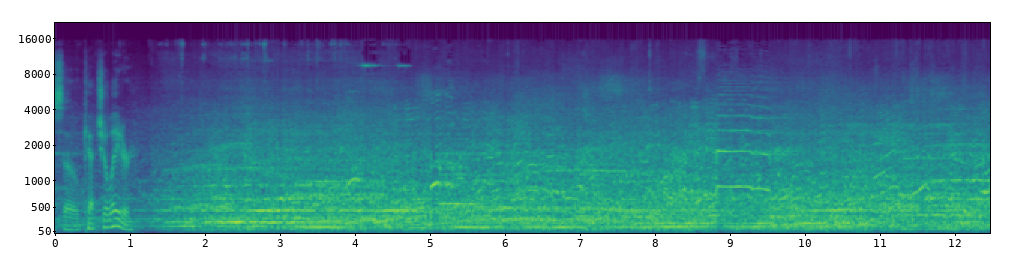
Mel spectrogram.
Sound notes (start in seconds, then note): 5.1 parade and crowd sounds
